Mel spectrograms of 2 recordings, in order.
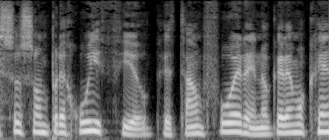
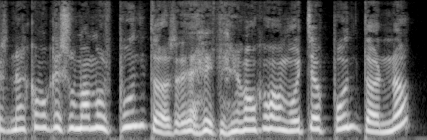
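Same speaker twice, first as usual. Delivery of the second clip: laughing; 9 semitones higher than usual. Real, not acted. Joking about stacking stereotypes.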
